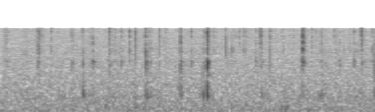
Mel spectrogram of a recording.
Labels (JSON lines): {"label": "ambient", "recorder": "HydroMoth"}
